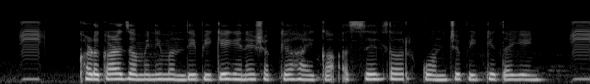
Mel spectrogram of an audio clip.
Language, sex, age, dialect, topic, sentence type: Marathi, female, 18-24, Varhadi, agriculture, question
